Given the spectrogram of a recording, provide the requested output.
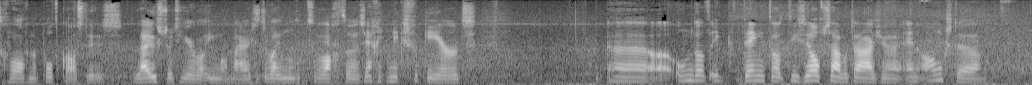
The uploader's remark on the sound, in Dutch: opgenomen op het strand in Koh Phangan Thailand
